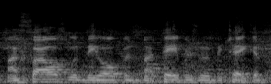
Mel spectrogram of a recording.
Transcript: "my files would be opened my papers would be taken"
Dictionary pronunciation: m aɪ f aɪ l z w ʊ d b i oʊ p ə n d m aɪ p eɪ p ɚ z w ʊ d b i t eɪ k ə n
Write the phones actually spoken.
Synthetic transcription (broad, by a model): m aɪ f aɪ l z w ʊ d b i oʊ p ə n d m aɪ p eɪ p ɚ z w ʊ d b i t eɪ k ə n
